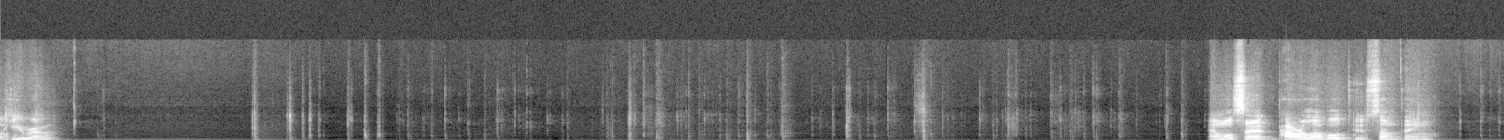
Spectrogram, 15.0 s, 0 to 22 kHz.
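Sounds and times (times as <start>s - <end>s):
computer keyboard typing: 2.5s - 12.2s, 13.6s - 15.0s.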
